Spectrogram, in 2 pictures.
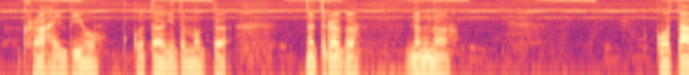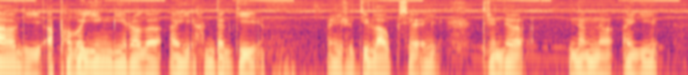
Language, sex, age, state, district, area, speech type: Manipuri, male, 18-30, Manipur, Chandel, rural, spontaneous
